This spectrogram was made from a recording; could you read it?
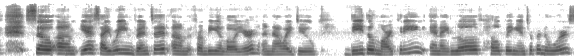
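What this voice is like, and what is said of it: Puerto Rican accent. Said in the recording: “My accent is from Puerto Rico”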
